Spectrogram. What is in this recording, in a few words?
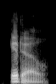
"ITO", American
